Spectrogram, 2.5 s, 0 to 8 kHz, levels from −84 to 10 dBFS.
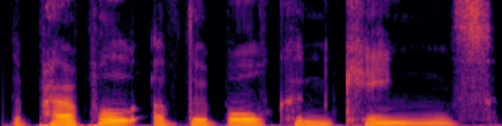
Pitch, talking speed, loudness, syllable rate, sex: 155 Hz, 145 wpm, -17 LUFS, 3.3 syllables/s, female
